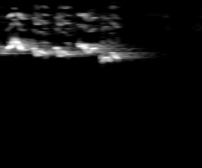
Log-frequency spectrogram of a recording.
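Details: Short burst from an ultramarine grosbeak of the tournament type: under a second of clear, warbled whistles that step downward and then fade out.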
